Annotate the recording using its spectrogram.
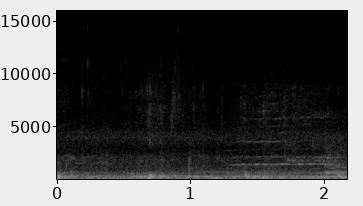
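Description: Barrel-racing horse galloping flat out on arena dirt: hoofbeats, with one sharp thud about two-thirds of a second in, over a background of voices.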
